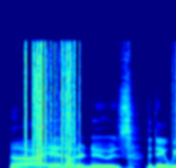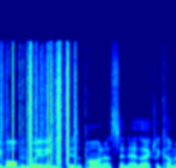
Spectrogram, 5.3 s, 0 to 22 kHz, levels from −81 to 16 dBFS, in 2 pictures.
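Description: Cable scratch noise runs from 0.37 to 1.20 s, before "news the day", and again from 2.58 to 3.79 s, after it. The dense, uneven rustling sits somewhat above the speech, likely from a worn cable or connector being moved. On a spectrogram it shows as ragged broadband smears, and on the waveform as jagged bursts.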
